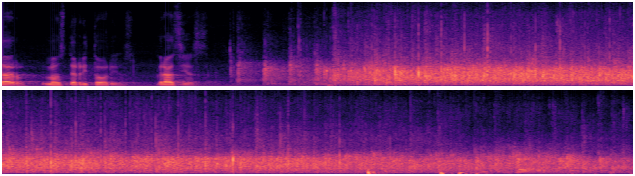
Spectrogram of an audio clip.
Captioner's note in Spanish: Aplausos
